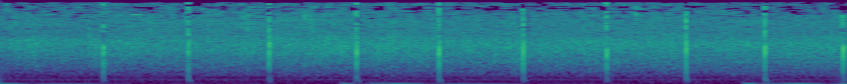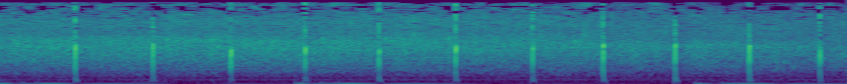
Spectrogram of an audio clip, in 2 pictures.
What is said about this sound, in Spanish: Un aplauso al Señor por su gloria.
